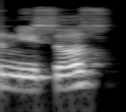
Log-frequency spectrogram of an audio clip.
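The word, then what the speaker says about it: gneiss: तो जी यहाँ पे साइलेंट होता है, हमेशा याद रखना है। तो न्यूसोस स्ट्रक्चर, तो न्यूसोस रॉक्स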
